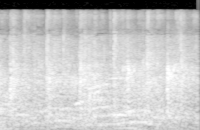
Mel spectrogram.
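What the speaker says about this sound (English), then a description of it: "Let's give the Lord a hand clap of" A congregation claps hands in praise during a church Sunday service, scattered sharp claps mixed with crowd noise and voices talking over them.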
